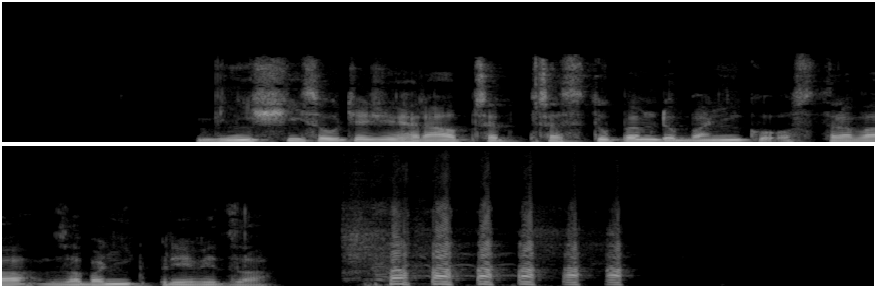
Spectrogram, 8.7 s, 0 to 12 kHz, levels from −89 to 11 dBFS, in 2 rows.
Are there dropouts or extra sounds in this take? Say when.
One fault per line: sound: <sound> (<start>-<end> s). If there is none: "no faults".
sound: laugh (6.1-7.6 s)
